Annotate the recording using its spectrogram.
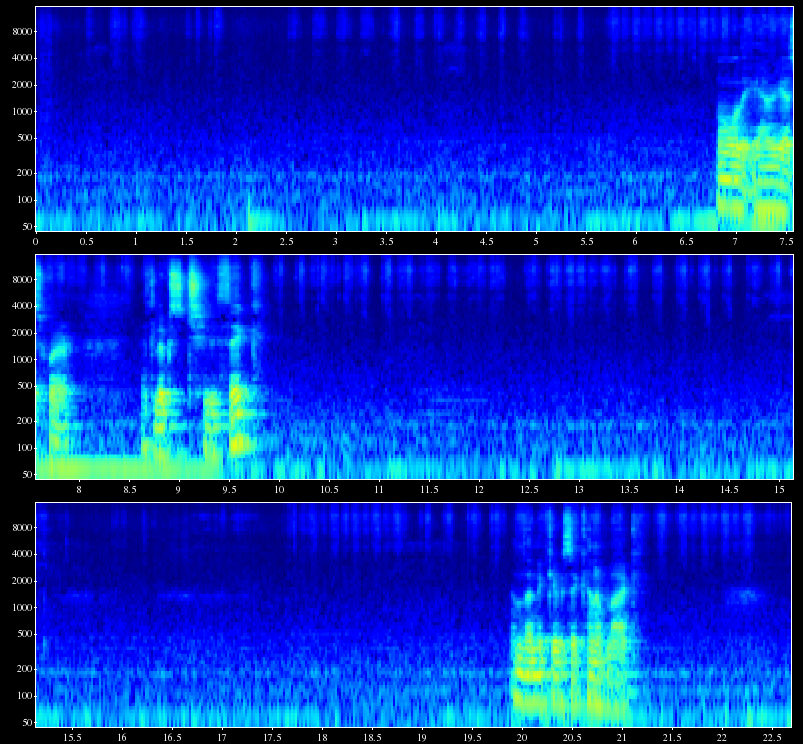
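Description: A brush dabs and scrapes softly against a small model.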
